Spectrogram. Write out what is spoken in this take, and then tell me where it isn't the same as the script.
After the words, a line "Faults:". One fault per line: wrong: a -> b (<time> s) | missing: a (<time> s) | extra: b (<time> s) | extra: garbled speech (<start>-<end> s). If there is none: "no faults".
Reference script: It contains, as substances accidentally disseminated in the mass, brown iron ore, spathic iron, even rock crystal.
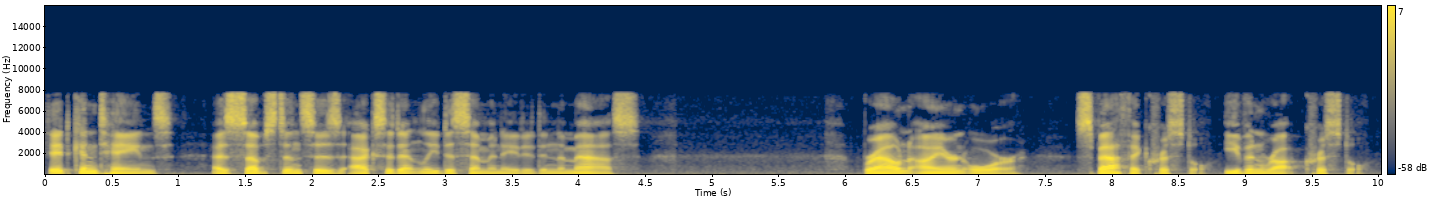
It contains, as substances accidentally disseminated in the mass, brown iron ore, spathic crystal, even rock crystal.
Faults:
wrong: iron -> crystal (8.3 s)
